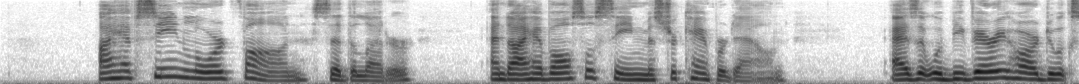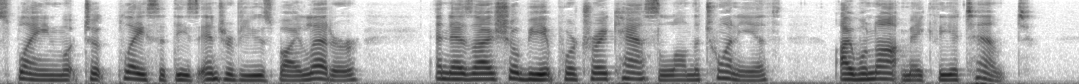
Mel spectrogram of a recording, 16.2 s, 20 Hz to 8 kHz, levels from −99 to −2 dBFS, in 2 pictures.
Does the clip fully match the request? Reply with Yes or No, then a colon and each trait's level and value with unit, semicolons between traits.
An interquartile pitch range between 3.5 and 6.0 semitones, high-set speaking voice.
Yes: average, 3.8 semitones; high, 195 Hz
